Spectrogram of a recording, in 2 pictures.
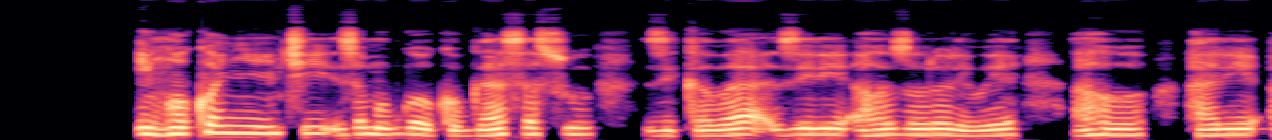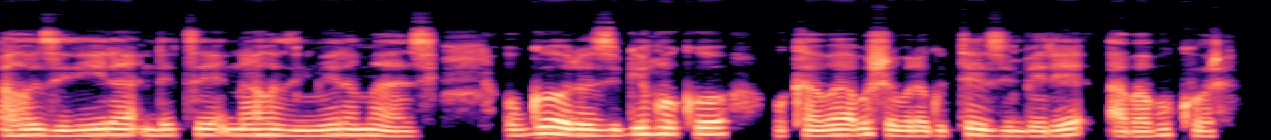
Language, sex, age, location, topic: Kinyarwanda, male, 36-49, Nyagatare, agriculture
